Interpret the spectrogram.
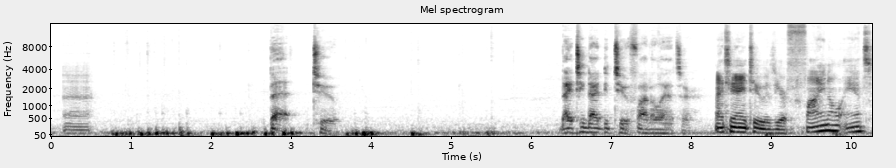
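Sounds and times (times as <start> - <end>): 
typing on a computer keyboard: 0.8 - 5.6
speech: 2.8 - 3.7, 6.4 - 10.2.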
